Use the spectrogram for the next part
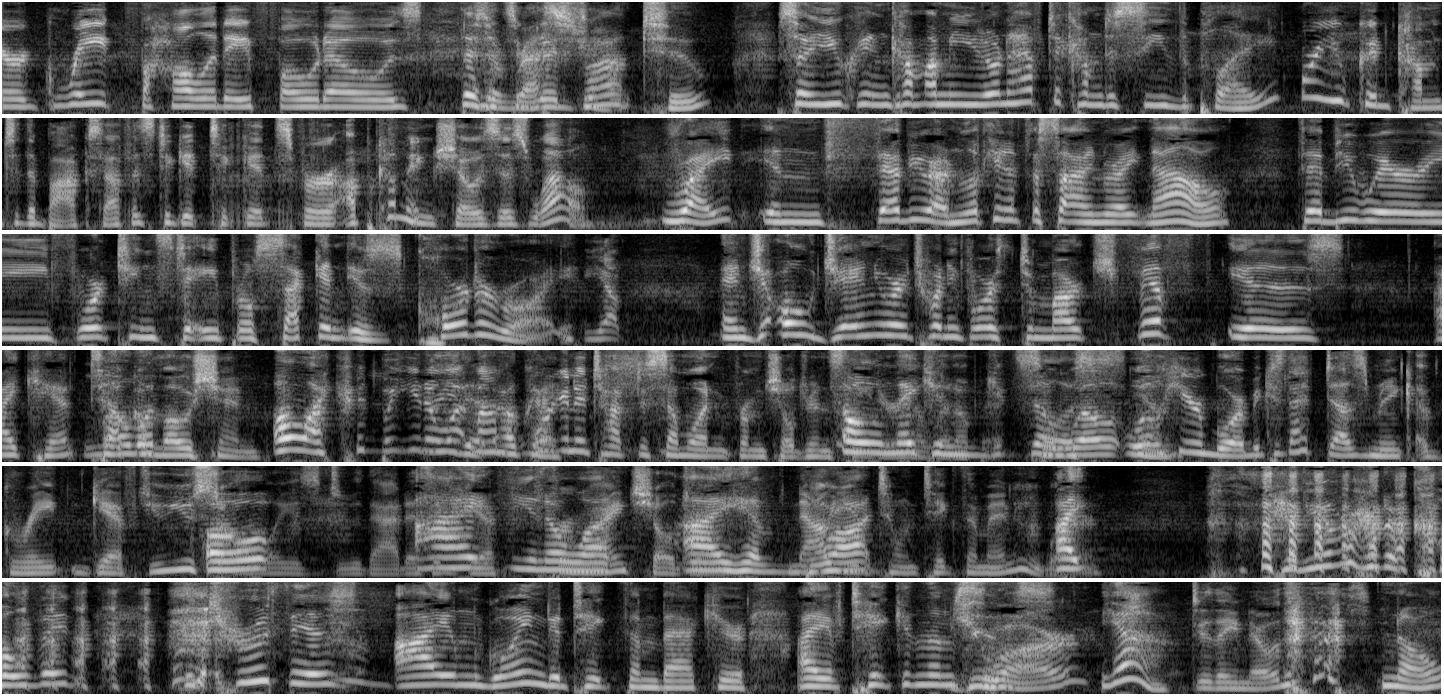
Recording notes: Live from the Children's Theatre Company for another Santa Stop during our 15th Annual Santa Project for Ronald McDonald House!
